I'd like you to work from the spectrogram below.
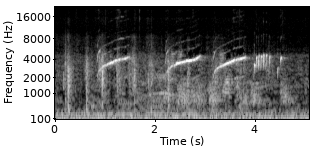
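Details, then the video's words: Canary aged four to five months singing, recorded 28 July 2020: clear rising whistled slurs repeated about once a second, mixed with short sharp chips, over a steady low background hum. "performa kicau kenari 4-5bln"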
